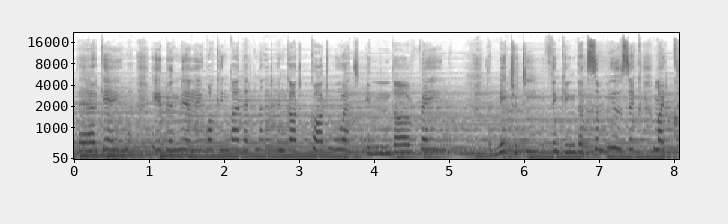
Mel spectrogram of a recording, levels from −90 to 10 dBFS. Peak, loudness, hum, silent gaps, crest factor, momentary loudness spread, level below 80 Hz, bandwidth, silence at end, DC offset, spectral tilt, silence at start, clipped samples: -4 dBFS; -19 LUFS; none; none; 16 dB; 4 LU; -40 dBFS; 18.5 kHz; 0 s; under 0.1%; -5.5 dB/octave; 0 s; under 0.1%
